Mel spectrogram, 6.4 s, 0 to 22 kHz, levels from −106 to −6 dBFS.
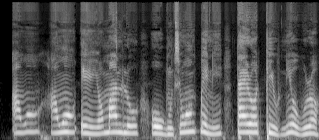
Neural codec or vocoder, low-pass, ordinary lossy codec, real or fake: none; none; none; real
